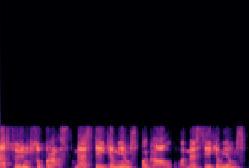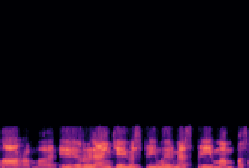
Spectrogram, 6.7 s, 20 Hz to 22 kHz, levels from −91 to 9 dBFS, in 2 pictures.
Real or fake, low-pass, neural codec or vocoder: real; 5.4 kHz; none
